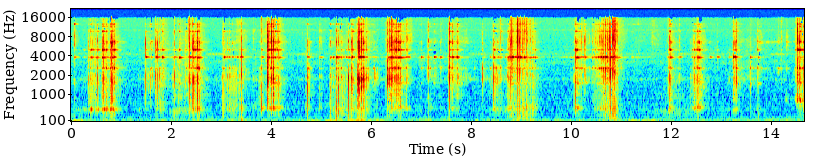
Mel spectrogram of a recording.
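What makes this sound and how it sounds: Fingertips and nails tap and scratch the raised diamond-pattern bowl of a small, faceted, textured glass goblet, hollow and apparently empty, held in one hand. Quick, bright glassy clinks and scratchy rasps come in uneven bursts throughout, each dying away almost at once with only a faint ring.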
